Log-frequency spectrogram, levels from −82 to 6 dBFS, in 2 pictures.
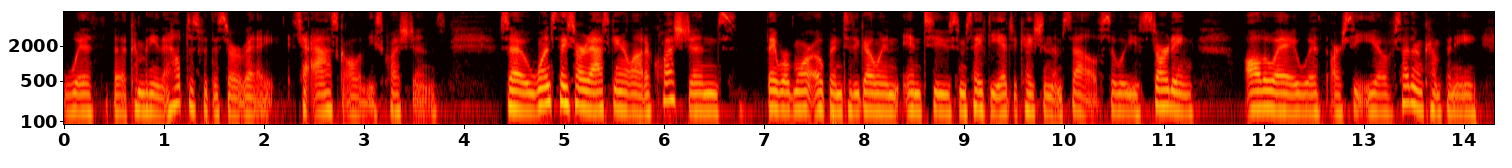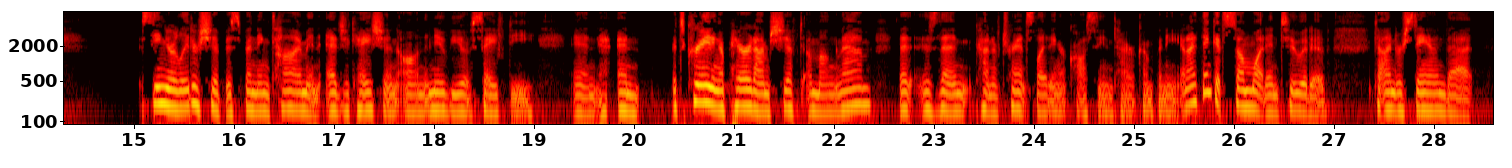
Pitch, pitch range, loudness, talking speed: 155 Hz, 150-170 Hz, -32 LUFS, 185 wpm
